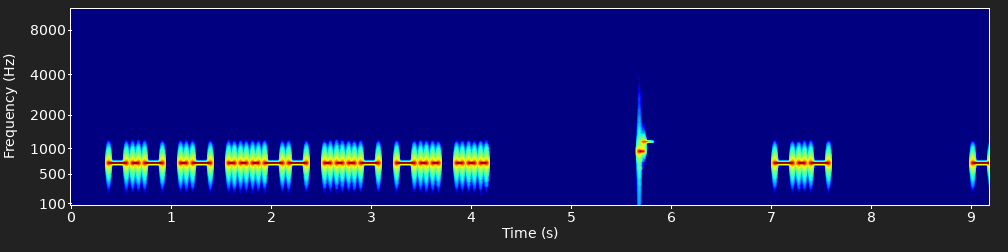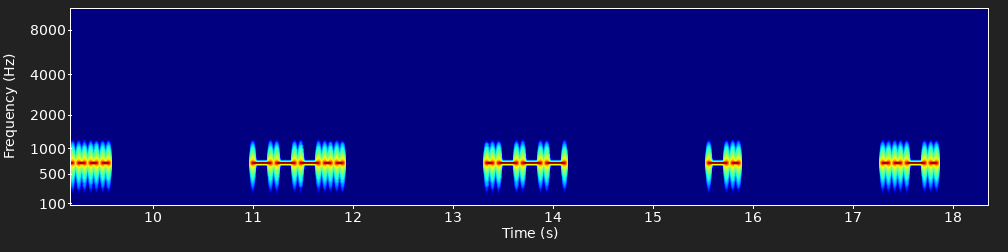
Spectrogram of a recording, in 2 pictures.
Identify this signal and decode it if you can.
Morse code, heard as a keyed tone, about 20 wpm, spaced as for 9 wpm, 700 Hz. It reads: KA3VDS KB8JNF
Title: USA Call Signs - 6 Characters - 8x Character Spacing - 20wpm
